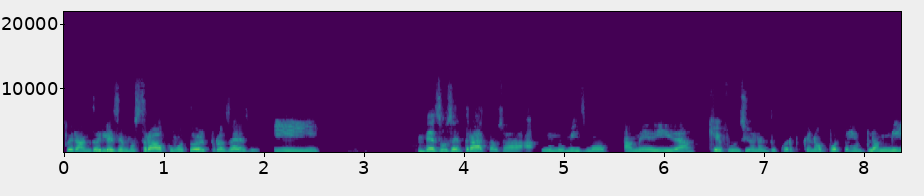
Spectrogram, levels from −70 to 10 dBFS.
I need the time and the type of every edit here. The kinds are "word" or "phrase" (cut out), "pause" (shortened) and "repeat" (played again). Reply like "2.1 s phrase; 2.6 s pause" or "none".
2.0 s pause; 5.4 s phrase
